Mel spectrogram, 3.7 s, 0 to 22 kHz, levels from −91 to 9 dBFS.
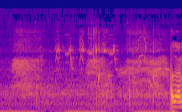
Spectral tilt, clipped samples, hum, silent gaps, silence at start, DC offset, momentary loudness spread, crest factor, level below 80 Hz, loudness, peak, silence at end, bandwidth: -3 dB/octave; under 0.1%; none; none; 0 s; under 0.1%; 9 LU; 20 dB; -42 dBFS; -26 LUFS; -4 dBFS; 0 s; 16 kHz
